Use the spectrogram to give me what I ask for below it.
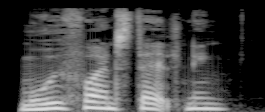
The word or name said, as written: modforanstaltning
